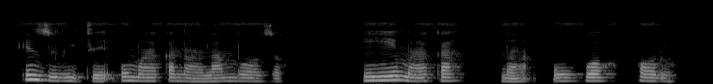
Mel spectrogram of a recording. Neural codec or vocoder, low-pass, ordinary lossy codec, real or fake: none; none; none; real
